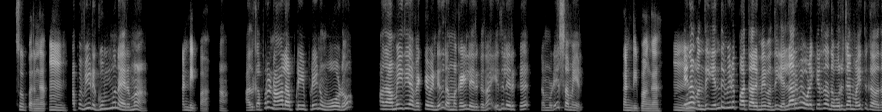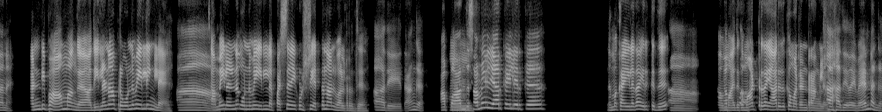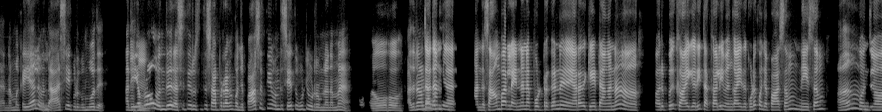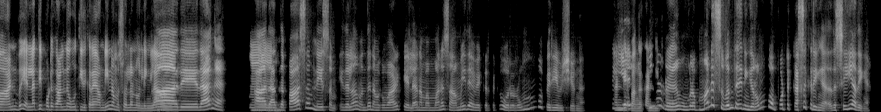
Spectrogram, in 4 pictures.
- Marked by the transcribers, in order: laughing while speaking: "அ அதுதான்"; other noise; other background noise; drawn out: "ஆ"; drawn out: "அதே தாங்க. அது"; drawn out: "ம்"
- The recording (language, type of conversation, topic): Tamil, podcast, மனதை அமைதியாக வைத்துக் கொள்ள உங்களுக்கு உதவும் பழக்கங்கள் என்ன?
